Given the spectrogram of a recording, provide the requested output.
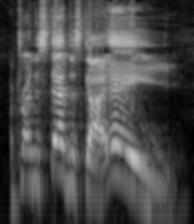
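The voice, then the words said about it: Put-on New York accent. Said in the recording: “everyone's got a New York accent ... this is terrible”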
